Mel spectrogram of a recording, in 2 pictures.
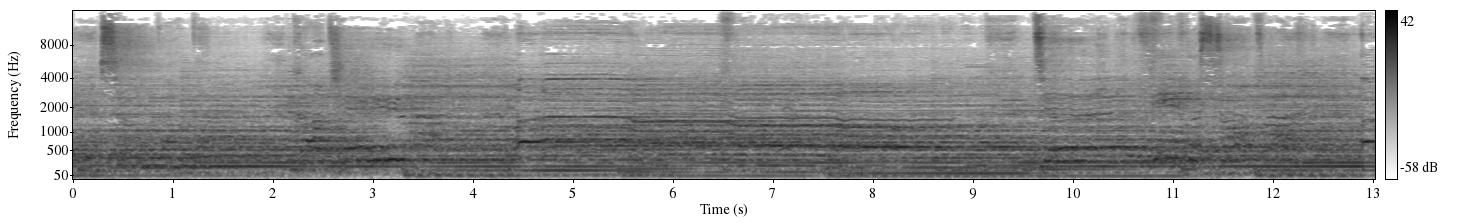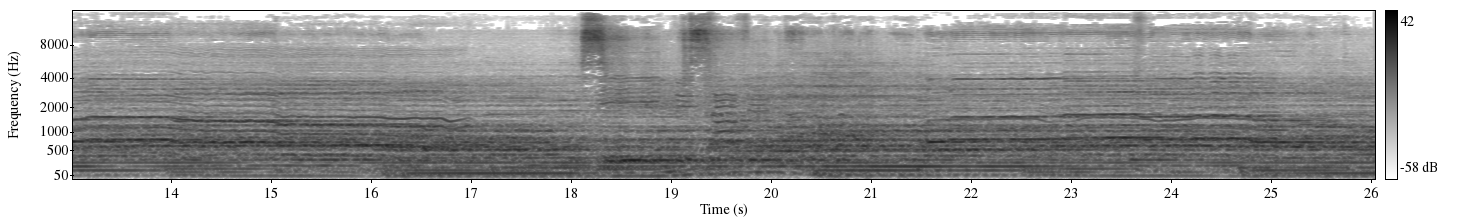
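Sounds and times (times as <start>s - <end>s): choir singing: 0.0s - 26.0s
string orchestra: 0.0s - 26.0s.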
